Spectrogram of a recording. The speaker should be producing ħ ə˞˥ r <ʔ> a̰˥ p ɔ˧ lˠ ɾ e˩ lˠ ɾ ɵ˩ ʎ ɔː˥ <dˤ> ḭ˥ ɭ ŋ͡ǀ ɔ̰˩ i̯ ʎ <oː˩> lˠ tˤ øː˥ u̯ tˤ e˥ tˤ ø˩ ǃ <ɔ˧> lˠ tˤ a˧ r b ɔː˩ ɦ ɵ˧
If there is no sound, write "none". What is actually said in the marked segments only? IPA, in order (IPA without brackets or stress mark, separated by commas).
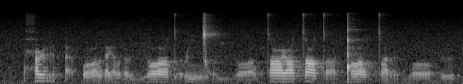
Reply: ʔ, dˤ, ɔː˩, ɔ˥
